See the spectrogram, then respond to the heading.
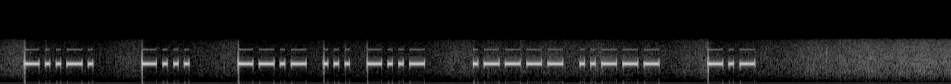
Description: Morse code, heard as a keyed tone, about 22 wpm, 970 Hz. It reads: / B QSX 12 K
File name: blog / swl / 6-abril-2019-12695-USB-KPS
